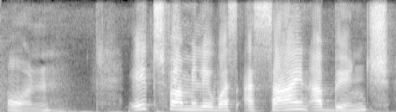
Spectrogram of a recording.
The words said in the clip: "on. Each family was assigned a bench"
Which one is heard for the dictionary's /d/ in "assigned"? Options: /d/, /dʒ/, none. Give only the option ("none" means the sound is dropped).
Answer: none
